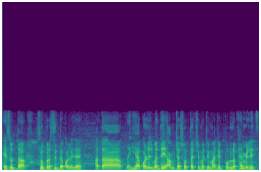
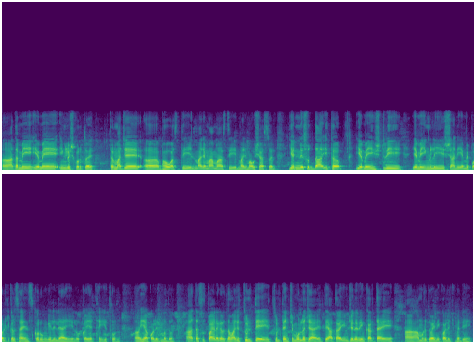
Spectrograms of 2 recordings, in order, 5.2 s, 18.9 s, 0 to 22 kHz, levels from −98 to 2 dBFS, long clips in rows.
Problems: constant background noise, background conversations at intervals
